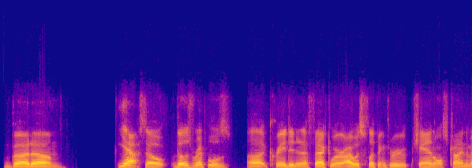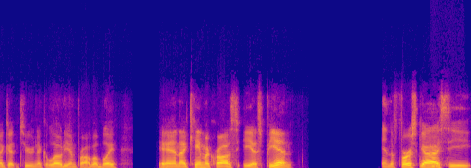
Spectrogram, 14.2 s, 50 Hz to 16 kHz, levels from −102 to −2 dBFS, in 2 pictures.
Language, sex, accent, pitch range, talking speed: English, male, American, 110-135 Hz, 145 wpm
